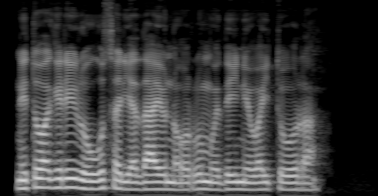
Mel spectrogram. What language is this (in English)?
Kikuyu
